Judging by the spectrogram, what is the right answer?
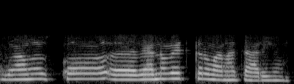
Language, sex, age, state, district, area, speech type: Hindi, female, 60+, Madhya Pradesh, Jabalpur, urban, conversation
